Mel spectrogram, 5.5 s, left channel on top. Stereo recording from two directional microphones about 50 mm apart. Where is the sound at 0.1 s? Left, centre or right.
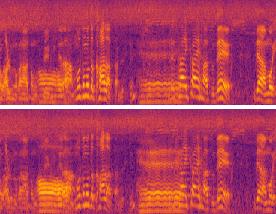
Left.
